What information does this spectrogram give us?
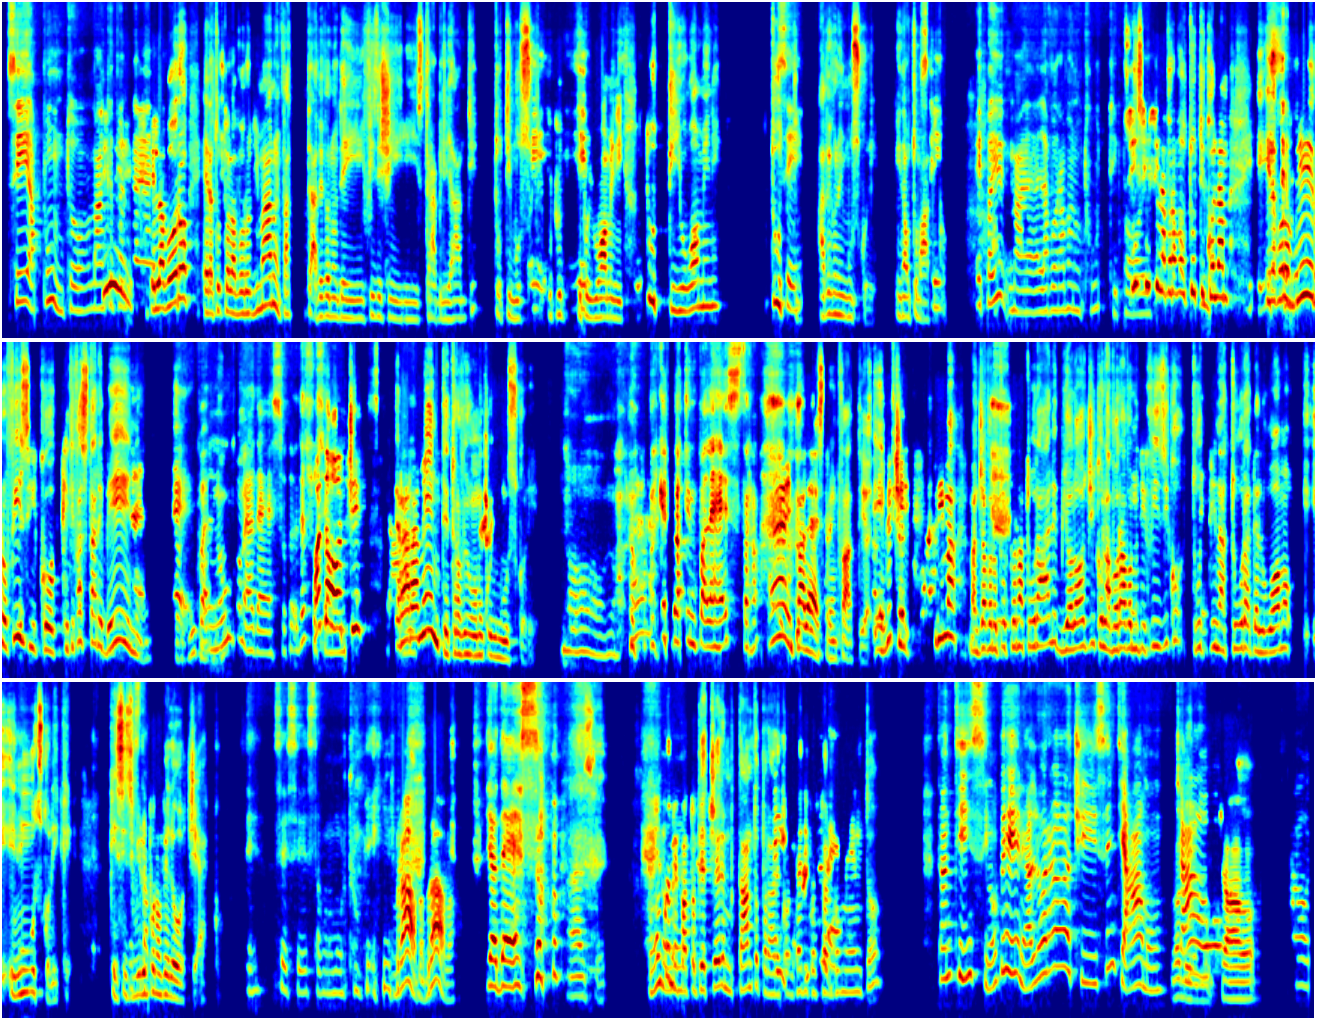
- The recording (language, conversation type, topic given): Italian, unstructured, Quale periodo storico vorresti visitare, se ne avessi la possibilità?
- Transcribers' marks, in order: distorted speech; unintelligible speech; static; stressed: "tutti"; unintelligible speech; unintelligible speech; other background noise; "Guarda" said as "guada"; unintelligible speech; chuckle; laughing while speaking: "ma no, perché è andato in palestra"; chuckle; unintelligible speech; laughing while speaking: "meglio"; laughing while speaking: "adesso"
